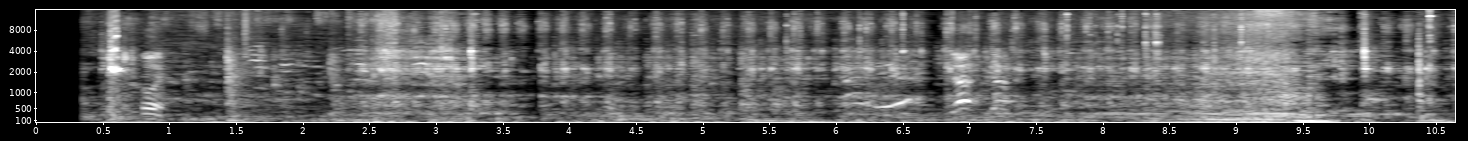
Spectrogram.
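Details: Bajaj Boxer 100S single-cylinder idle with light quick metallic clatter like a sewing machine: timing chain noise, fixed by replacing timing chain, tensioner and tensioner rubber.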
